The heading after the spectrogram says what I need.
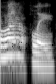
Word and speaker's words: Schlafly: of town, they're always like, how do you pronounce the name? It's a tongue twister a little bit. Schlaf and Schlaf. Exactly. Schlafly. Exactly. I know it sounded really weird. Schlafly.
